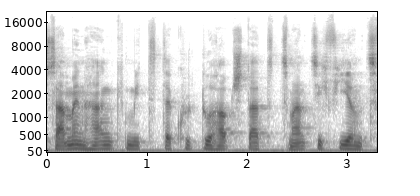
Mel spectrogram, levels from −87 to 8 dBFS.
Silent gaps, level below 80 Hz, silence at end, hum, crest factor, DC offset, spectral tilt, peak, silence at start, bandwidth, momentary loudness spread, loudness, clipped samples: none; -46 dBFS; 0 s; none; 20 dB; under 0.1%; -5.5 dB/octave; -8 dBFS; 0 s; 19.5 kHz; 8 LU; -29 LUFS; under 0.1%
